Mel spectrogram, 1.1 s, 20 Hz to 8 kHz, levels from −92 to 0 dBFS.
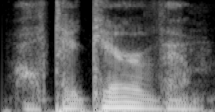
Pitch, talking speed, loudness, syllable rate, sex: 85 Hz, 280 wpm, -19 LUFS, 5.2 syllables/s, male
